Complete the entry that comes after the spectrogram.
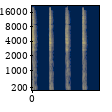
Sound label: Time Is Up Tick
